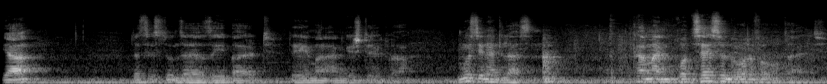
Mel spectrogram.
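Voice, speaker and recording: Notary, echoey room, deep voice, reserved, formal, terse, discreet, radio play. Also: male voice, animated, a little slow. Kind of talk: German crime radio play acting. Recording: echoey room with faint noise.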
